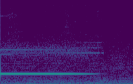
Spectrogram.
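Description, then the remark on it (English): A single bell ding rings out with a clear, steady high tone and a bright overtone, sustaining for about a second before cutting off, with no voices over it. “Ooh, I just, did I ring the bell too easy?”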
